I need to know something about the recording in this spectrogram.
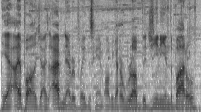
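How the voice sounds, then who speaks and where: A young man giving casual, excitable let's-play commentary over his gameplay, chatting with jokey asides. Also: fairly low pitch, fast, soft background music. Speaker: gaming YouTuber.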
